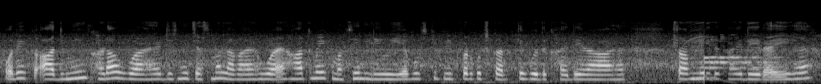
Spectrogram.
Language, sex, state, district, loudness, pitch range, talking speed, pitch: Hindi, female, Maharashtra, Chandrapur, -18 LUFS, 240-265 Hz, 240 wpm, 255 Hz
